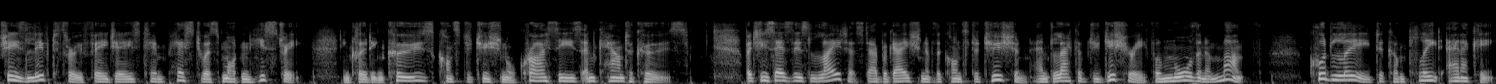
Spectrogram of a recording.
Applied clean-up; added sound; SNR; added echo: none; none; none; none.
